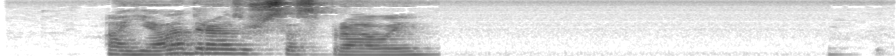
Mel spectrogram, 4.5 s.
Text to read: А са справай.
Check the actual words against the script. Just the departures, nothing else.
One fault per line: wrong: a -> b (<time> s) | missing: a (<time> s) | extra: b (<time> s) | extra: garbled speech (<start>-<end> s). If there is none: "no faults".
extra: я адразу ж (0.6 s)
